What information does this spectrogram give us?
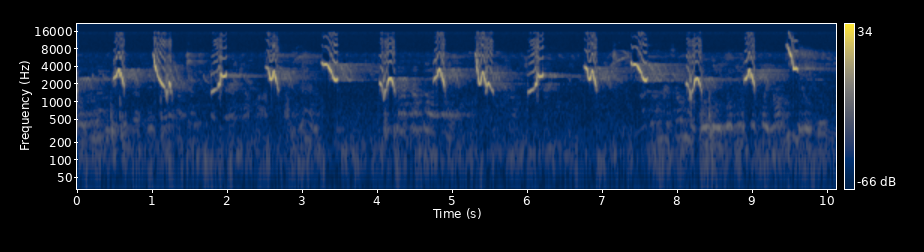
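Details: Red-cowled cardinal in a sustained song sequence: bright, clear whistled notes, each a quick down-up slur, repeated steadily about every 0.7 seconds for ten seconds over a faint low background hum.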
